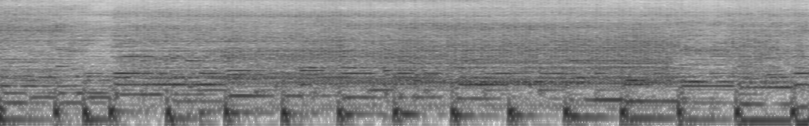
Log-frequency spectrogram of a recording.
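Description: Scroll saw running with its blade cutting through plywood, a fast, steady reciprocating sound, under background music with a steady beat and bass line.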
